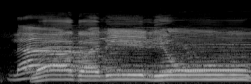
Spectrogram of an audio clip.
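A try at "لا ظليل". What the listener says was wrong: وا کو موٹا رکھنا ہے، لا ظلیل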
